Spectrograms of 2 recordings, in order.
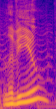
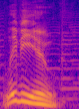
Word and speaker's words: Liviu: L-I-V-I-U. – LeVieux. Yeah. – LeVieux.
